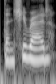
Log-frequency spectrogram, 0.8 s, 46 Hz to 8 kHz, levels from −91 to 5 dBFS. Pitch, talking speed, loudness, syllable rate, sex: 210 Hz, 230 wpm, -15 LUFS, 4.6 syllables/s, female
